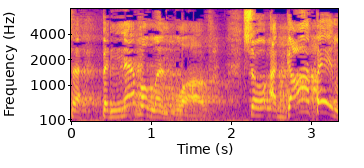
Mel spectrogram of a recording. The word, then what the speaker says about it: agape: In this instance, it's the word agape or agape, depending on how you think the emphasis should go on the syllables. But I say agape.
